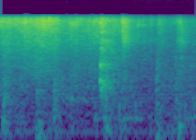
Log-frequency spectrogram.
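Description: A dog whimpering briefly about a second in, a short call falling in pitch, over a steady background hiss.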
